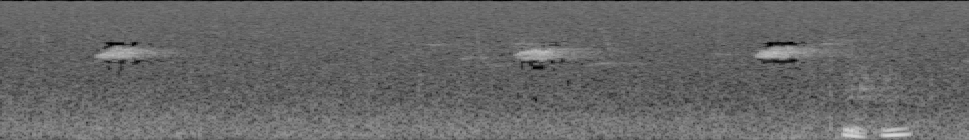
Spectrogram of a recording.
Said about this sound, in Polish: Ten głos pierwszoplanowy? Pierwszoplanowy, tu nam się zięba odzywa.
